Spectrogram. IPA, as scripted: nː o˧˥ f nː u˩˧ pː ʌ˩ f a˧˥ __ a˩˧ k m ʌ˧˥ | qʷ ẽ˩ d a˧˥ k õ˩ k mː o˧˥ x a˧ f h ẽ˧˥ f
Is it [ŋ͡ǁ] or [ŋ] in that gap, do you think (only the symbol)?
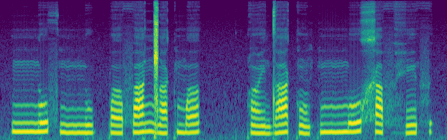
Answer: ŋ͡ǁ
